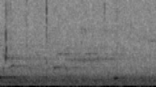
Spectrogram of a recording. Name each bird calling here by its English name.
Canada Goose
